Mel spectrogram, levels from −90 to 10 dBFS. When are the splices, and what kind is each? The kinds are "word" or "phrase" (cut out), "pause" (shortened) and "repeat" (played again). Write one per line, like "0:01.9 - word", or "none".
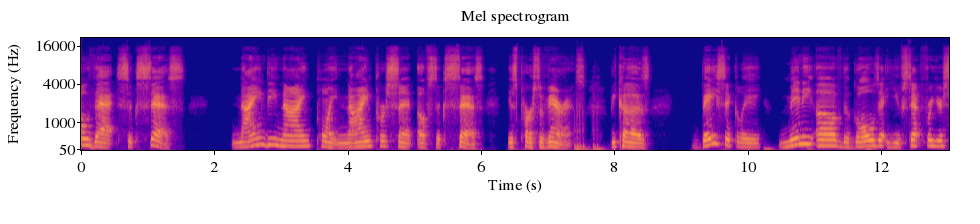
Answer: none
